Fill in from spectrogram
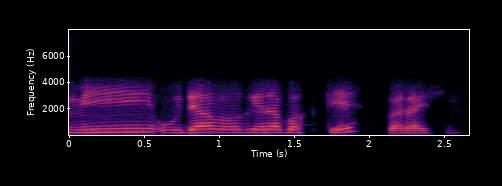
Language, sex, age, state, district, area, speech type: Marathi, male, 18-30, Maharashtra, Wardha, rural, conversation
